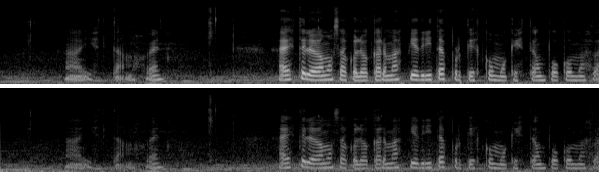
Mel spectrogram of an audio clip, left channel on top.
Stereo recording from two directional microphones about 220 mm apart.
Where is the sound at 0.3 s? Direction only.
30° left (ahead or behind).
